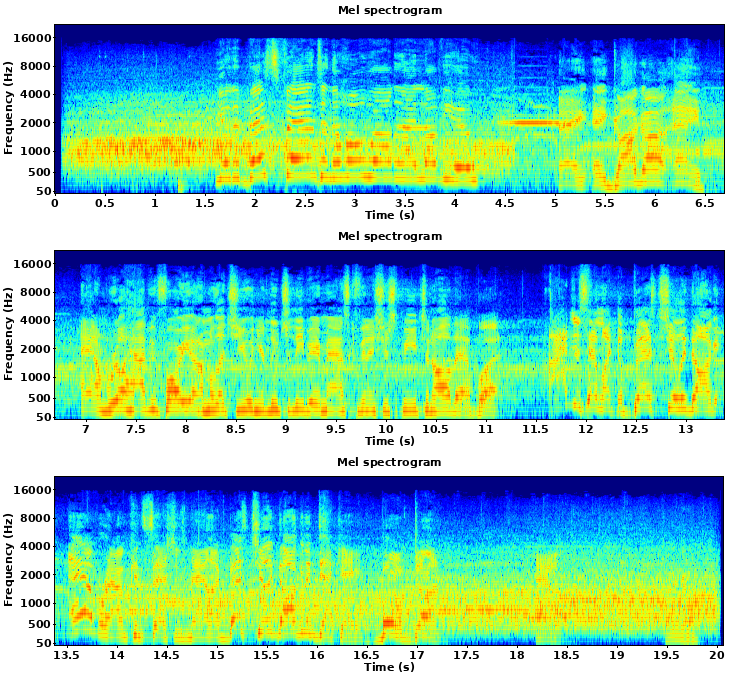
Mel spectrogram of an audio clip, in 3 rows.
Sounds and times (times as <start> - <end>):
Male speech, man speaking: 5.0 - 17.3, 18.2 - 18.5, 19.4 - 19.9.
